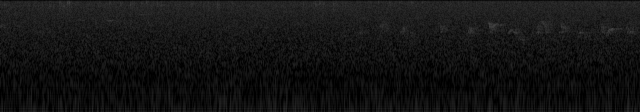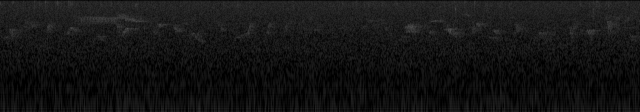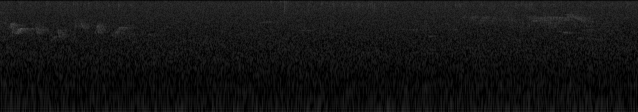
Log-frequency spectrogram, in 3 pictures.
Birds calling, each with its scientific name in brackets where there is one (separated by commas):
Orange-crowned Warbler (Leiothlypis celata), MacGillivray's Warbler (Geothlypis tolmiei), Black-headed Grosbeak (Pheucticus melanocephalus)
